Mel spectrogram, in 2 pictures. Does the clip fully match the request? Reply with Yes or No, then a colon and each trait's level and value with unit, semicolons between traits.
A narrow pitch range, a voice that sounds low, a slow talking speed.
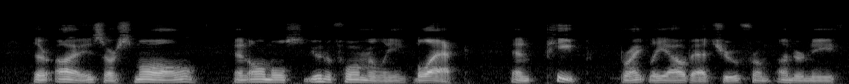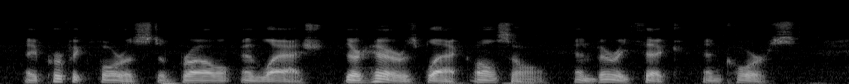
No: average, 4.2 semitones; very low, 95 Hz; slow, 115 wpm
